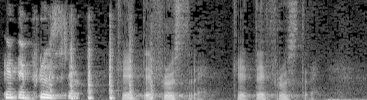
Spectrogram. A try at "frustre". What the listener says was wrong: Frustre. O frustre. frustre. Sin R al final. Frustre, frustración, frustre. Frustre. Frustre.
